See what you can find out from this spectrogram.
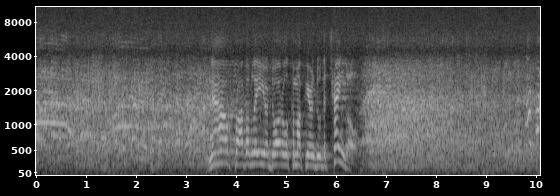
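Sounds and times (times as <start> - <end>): large audience laughing: 0.9 - 4.0, 6.5 - 10.0.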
